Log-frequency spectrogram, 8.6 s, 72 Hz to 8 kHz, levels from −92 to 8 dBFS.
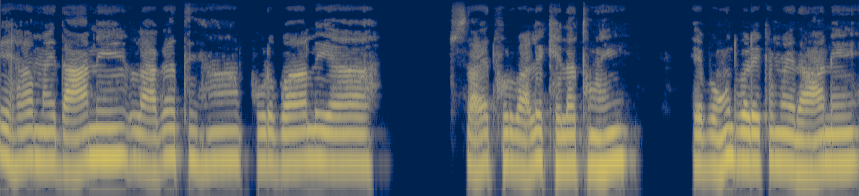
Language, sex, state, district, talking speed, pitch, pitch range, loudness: Chhattisgarhi, male, Chhattisgarh, Jashpur, 130 wpm, 165 Hz, 155-170 Hz, -19 LUFS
